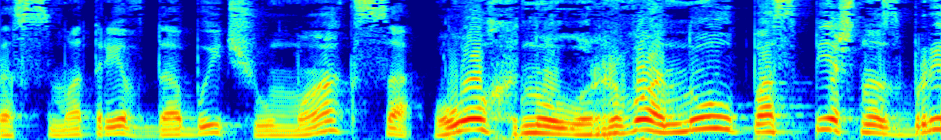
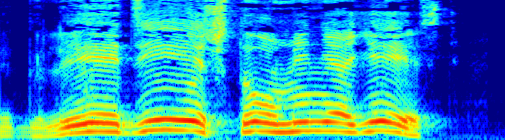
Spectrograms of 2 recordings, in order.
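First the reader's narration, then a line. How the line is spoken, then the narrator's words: Shouted. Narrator (Russian): крикнул Жоре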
